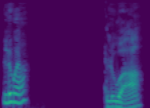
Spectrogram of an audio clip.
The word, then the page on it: lua: French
